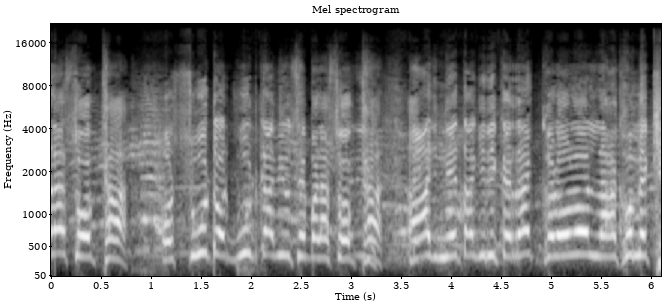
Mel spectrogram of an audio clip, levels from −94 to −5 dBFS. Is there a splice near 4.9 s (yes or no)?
no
